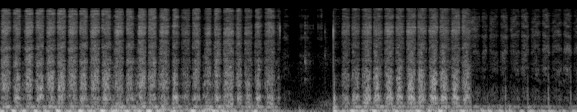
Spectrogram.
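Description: A pencil scratches rapidly back and forth on paper.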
